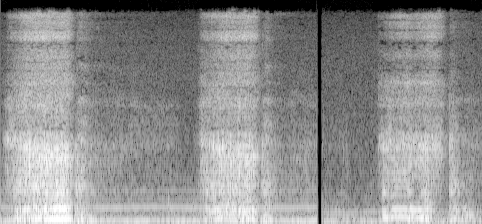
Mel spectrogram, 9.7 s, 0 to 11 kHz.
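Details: Snoring during sleep recorded with a snore-tracking app: three loud, rough, low rattling snores about four seconds apart, roughly 16 a minute, with quiet room hum between.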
